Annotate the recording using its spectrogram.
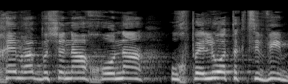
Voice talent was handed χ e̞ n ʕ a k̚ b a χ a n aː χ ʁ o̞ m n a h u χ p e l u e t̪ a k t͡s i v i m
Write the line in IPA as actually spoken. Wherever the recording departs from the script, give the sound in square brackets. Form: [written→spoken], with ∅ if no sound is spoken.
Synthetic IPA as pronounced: χ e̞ n [ʕ→ʁ] a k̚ b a [χ→ʃ] a n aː χ ʁ o̞ [m→∅] n a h u χ p e l u [e→a] t̪ a k t͡s i v i m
